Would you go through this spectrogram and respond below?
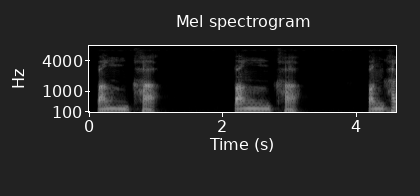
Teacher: نون کی آواز کو ناک میں چھپا کر پڑھنا چاہیے۔ نوک زبان تالو سے ہٹا کر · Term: اخفا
